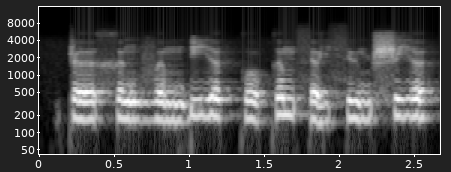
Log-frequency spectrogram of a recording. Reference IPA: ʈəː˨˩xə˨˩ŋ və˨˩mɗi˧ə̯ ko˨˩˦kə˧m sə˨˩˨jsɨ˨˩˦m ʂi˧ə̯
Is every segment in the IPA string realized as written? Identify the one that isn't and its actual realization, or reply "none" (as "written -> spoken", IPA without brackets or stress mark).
none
